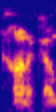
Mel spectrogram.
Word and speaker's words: Chanukah: C is silent, just like Hanukkah, which is spelled Chanukah.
